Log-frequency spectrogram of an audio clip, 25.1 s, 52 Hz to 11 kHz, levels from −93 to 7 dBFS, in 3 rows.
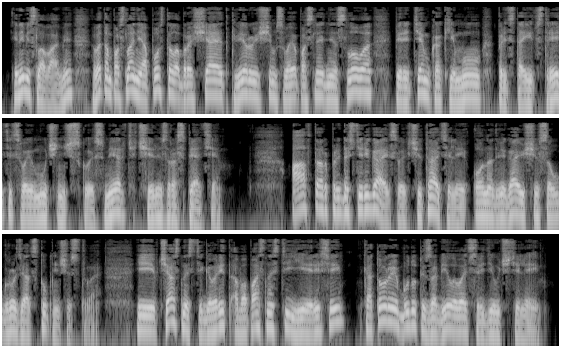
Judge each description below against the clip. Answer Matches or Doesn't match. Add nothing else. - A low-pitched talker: Matches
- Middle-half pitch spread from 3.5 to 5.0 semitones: Doesn't match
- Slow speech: Matches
